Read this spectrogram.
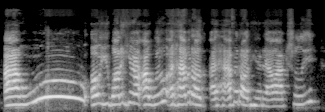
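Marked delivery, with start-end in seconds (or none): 0.1-1.3 high, loud playful howl; wolf howl. Pretend. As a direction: throw your head back and howl.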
